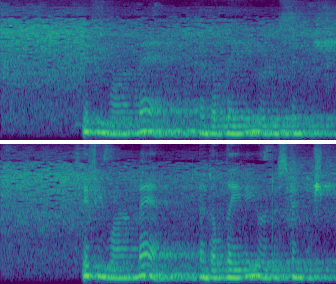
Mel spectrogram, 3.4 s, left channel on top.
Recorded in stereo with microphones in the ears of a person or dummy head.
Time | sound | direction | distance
0.8 | a woman speaking | 75° right (ahead or behind) | 1.1 m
